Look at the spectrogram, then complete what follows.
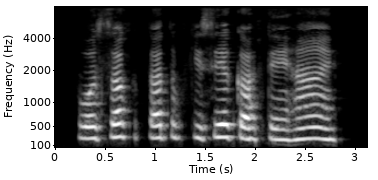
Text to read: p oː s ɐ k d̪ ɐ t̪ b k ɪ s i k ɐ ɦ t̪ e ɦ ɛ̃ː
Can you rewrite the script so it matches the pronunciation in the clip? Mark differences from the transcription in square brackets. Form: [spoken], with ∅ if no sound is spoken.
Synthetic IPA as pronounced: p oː s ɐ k [t̪] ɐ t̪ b k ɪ s [e] k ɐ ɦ t̪ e ɦ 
